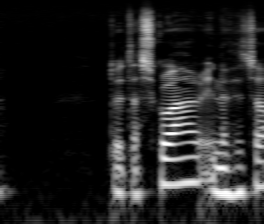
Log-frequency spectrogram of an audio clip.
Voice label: "sgwaar", Welsh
